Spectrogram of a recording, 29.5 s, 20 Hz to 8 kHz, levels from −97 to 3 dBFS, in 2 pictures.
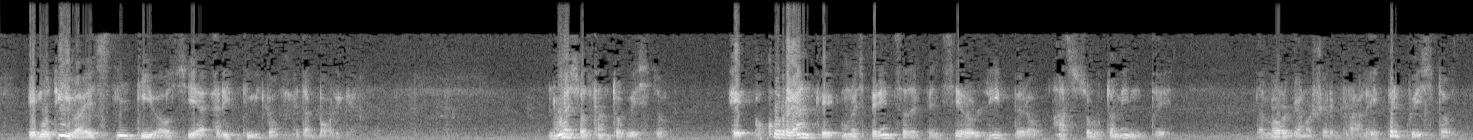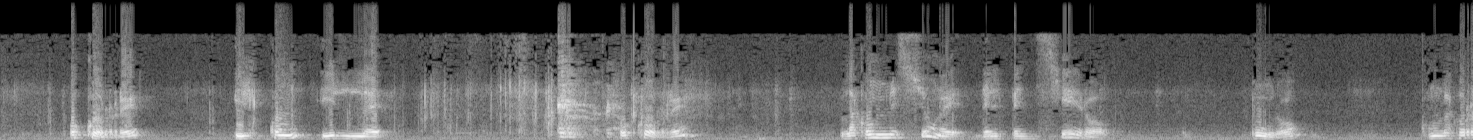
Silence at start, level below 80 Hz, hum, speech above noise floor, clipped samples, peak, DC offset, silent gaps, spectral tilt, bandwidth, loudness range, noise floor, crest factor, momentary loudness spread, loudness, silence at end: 0 s; -40 dBFS; none; 22 dB; 1%; 0 dBFS; under 0.1%; none; -7 dB/octave; 8 kHz; 7 LU; -33 dBFS; 12 dB; 24 LU; -12 LUFS; 0 s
